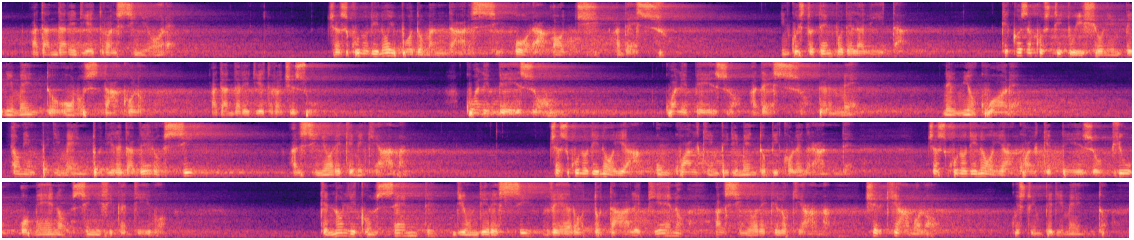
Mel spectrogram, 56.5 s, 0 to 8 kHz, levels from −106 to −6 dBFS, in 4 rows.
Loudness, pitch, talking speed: -22 LUFS, 160 Hz, 100 wpm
